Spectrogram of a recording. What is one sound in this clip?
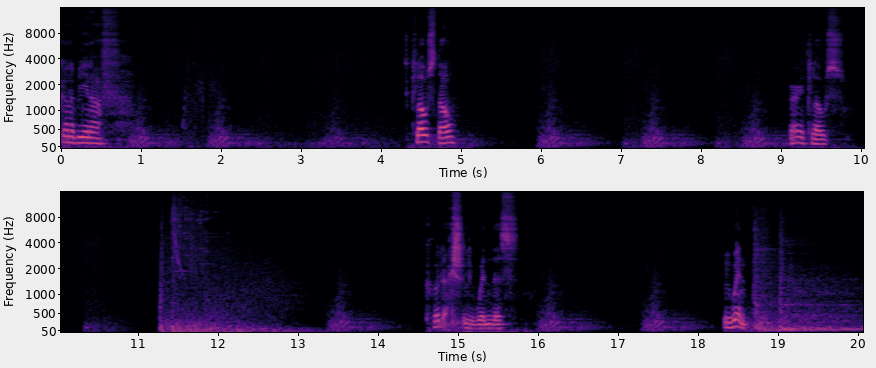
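Sharp game effects burst and whoosh in short bursts.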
